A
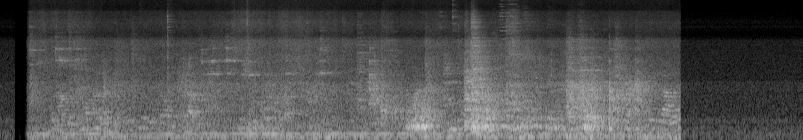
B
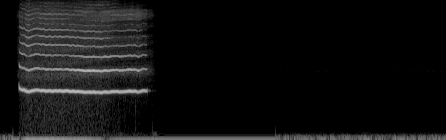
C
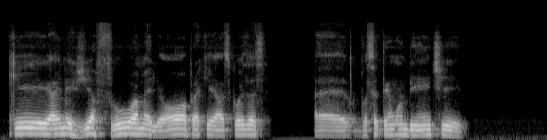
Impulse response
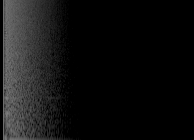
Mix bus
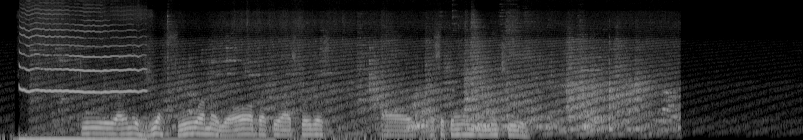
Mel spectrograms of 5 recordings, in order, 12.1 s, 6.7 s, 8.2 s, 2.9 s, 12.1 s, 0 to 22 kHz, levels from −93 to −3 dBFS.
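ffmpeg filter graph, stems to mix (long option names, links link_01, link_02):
-filter_complex "[0:a]highpass=frequency=170:width=0.5412,highpass=frequency=170:width=1.3066,asplit=2[link_01][link_02];[link_02]adelay=2,afreqshift=2[link_03];[link_01][link_03]amix=inputs=2:normalize=1,volume=-7dB[link_04];[1:a]aeval=exprs='max(val(0),0)':channel_layout=same,volume=2dB[link_05];[2:a]adelay=1000,volume=-9dB[link_06];[link_04][link_05][link_06]amix=inputs=3:normalize=0,equalizer=frequency=82:width_type=o:width=0.83:gain=9.5,acompressor=threshold=-34dB:ratio=2.5"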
